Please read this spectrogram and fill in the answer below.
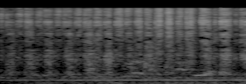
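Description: Felt-tip pen scribbling quickly back and forth on paper, colouring in a block with a rapid run of faint scratchy strokes.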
